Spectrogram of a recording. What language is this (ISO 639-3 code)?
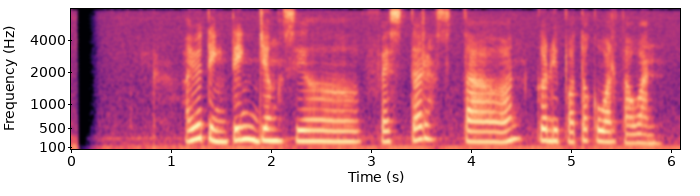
sun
